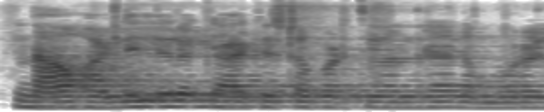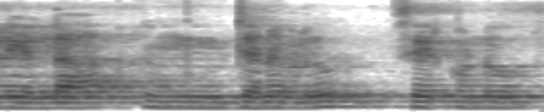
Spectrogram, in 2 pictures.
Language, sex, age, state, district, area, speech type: Kannada, male, 18-30, Karnataka, Hassan, rural, spontaneous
